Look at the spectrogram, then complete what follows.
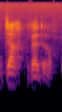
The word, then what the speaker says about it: Dark Vador: Alors, là on voit Dark Vader, enfin Dark Vador, hein, mais ça, alors, ça s'écrit Dark Vader, mais ça se dit Dark Vador. Enfin, en français en tout cas, c'est Dark Vador.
